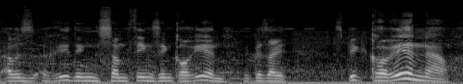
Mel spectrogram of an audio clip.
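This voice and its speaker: A man's voice: on the high side, measured pace, over music. A man talking to the camera in a casual travel vlog, chatty and playful. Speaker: travel vlogger.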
